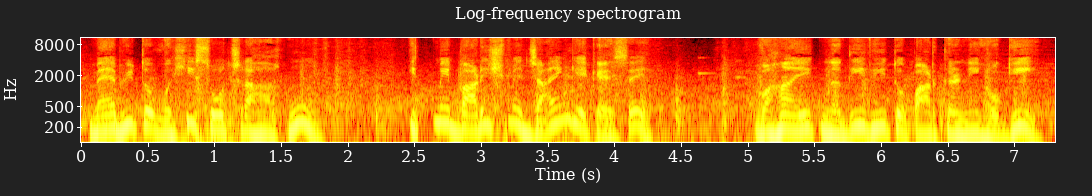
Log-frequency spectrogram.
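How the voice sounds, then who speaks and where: A man's voice: on the high side, big pitch swings, unhurried, over music. A man voicing a kindly, generous older village headmaster in a cartoon story, chatty and avuncular. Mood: practical. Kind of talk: Hindi cartoon story acting.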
